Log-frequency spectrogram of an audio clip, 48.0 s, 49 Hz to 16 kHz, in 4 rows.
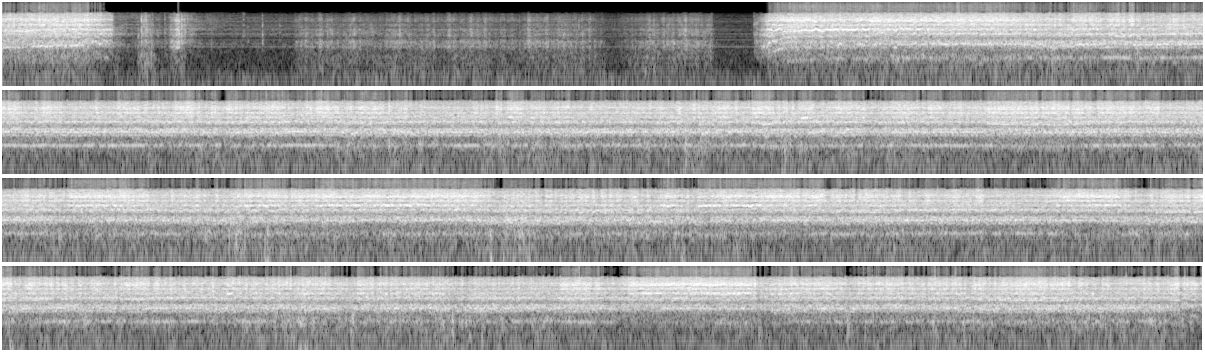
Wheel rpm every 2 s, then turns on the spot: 90, 10, 20, 30, 200, 220, 230, 230, 230, 230, 230, 220, 230, 220, 220, 210, 220, 220, 220, 230, 230, 220, 230, 210.
2-6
